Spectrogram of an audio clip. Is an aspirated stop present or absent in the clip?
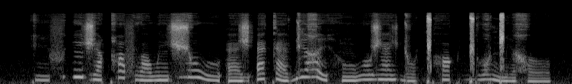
present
